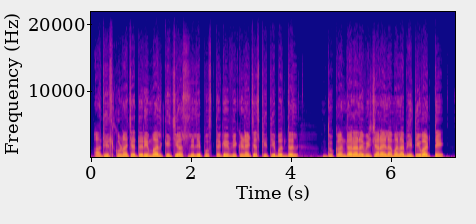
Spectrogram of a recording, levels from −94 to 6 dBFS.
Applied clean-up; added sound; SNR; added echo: none; none; none; none.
